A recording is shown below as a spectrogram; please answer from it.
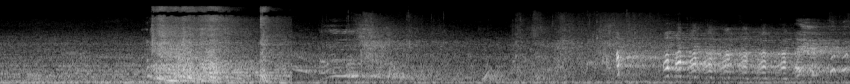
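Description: Pool water splashing loudly about a second and a half in as two people duck under the surface, then lighter sloshing, and a person laughing near the end.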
